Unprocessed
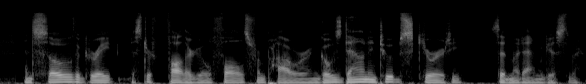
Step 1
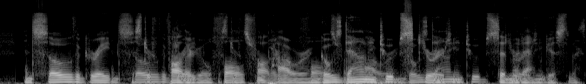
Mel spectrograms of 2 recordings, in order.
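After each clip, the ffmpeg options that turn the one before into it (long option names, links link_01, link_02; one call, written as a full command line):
ffmpeg -i in.wav -filter_complex "[0:a]aecho=1:1:862:0.422,acrossover=split=710[link_01][link_02];[link_02]volume=26.5dB,asoftclip=hard,volume=-26.5dB[link_03];[link_01][link_03]amix=inputs=2:normalize=0,volume=5dB" out.wav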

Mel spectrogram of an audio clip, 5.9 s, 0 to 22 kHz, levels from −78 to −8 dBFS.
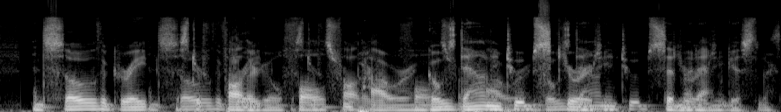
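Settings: ffmpeg -i in.wav -af "bandreject=frequency=60:width_type=h:width=6,bandreject=frequency=120:width_type=h:width=6,bandreject=frequency=180:width_type=h:width=6,bandreject=frequency=240:width_type=h:width=6" out.wav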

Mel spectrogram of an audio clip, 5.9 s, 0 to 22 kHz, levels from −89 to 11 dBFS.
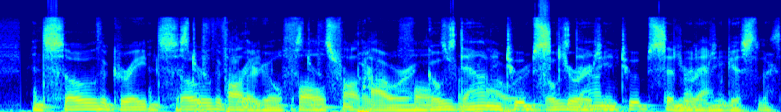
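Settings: ffmpeg -i in.wav -af "alimiter=limit=-21.5dB:level=0:latency=1:release=37,volume=1dB" out.wav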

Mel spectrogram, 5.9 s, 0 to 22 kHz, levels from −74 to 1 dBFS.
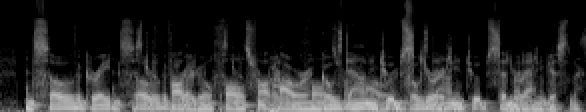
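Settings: ffmpeg -i in.wav -af "equalizer=frequency=125:width_type=o:width=1:gain=4,equalizer=frequency=250:width_type=o:width=1:gain=3,equalizer=frequency=1000:width_type=o:width=1:gain=8,equalizer=frequency=4000:width_type=o:width=1:gain=-4,equalizer=frequency=8000:width_type=o:width=1:gain=-7" out.wav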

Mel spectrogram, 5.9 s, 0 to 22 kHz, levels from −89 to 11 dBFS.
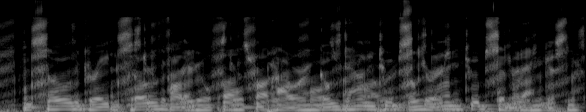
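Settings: ffmpeg -i in.wav -af "afftfilt=real='re*pow(10,17/40*sin(2*PI*(1.3*log(max(b,1)*sr/1024/100)/log(2)-(2.7)*(pts-256)/sr)))':imag='im*pow(10,17/40*sin(2*PI*(1.3*log(max(b,1)*sr/1024/100)/log(2)-(2.7)*(pts-256)/sr)))':win_size=1024:overlap=0.75,acompressor=threshold=-28dB:ratio=10,volume=-1.5dB" out.wav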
